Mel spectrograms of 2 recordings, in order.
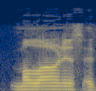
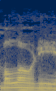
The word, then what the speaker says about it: Malone: I appreciate that point Malone is how you pronounce his name I'm aloneness yeah Brian Malone is yeah okay so make sure it wasn't Maloney I don't know why key one to say Maloney I don't know but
